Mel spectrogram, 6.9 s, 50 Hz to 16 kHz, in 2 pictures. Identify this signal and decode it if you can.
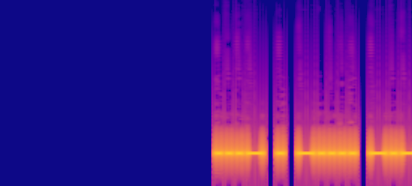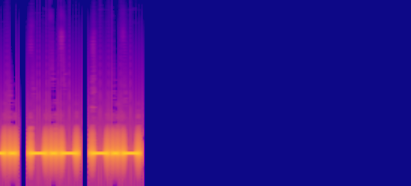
Morse code, heard as a keyed tone, about 28 wpm, 700 Hz. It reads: VE6CKK
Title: DXCC-100 Call Signs - 6 Characters - Repeated 3x - 28wpm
